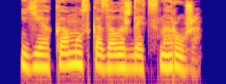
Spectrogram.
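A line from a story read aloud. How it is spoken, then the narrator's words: Hiss. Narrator (Russian): прошипела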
